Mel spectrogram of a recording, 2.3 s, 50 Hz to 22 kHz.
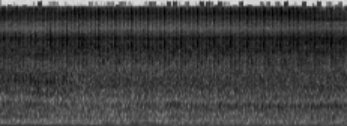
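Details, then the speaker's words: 2000 Honda Civic EX after tapping the sticking idle air control valve housing with rod and hammer: idle dropped, now smooth, even hum with no surging or hunting, steady low rumble; normal idle. "and the idle dropped right down. Boom. That was easy."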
